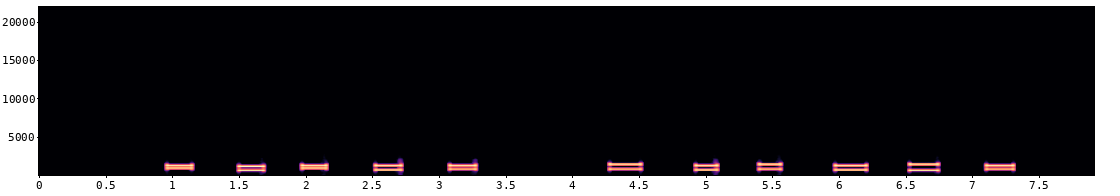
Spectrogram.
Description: DTMF, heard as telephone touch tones, dialled by hand, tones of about 200 ms. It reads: 01058 959538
